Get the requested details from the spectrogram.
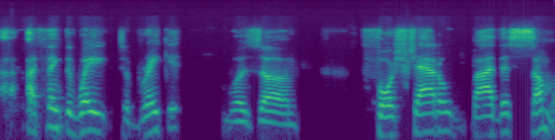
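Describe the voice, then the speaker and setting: Using an ordinary speaking voice, a man with an American accent talks at a fairly slow pace, his fairly high pitch carried by lively intonation. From Newark, New Jersey. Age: 60s. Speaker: activist panelist. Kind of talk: panel discussion.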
